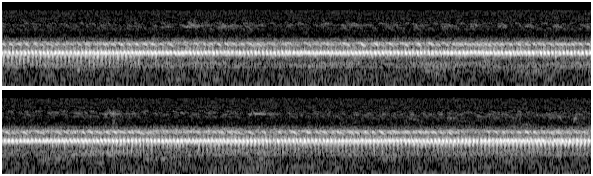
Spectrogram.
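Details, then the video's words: Cicadas calling at dusk in Gippsland, Australia: a steady, dense, high-pitched drone of many insects holding one shrill buzzing tone without a break, with a fainter buzzy layer above it. "Cicadas at dusk"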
